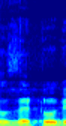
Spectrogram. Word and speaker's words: Zetwerk: So Zetwerk actually is a Dutch word. Yeah. and it also rhymes with network.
